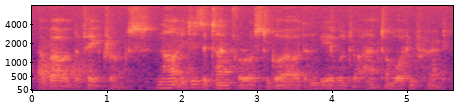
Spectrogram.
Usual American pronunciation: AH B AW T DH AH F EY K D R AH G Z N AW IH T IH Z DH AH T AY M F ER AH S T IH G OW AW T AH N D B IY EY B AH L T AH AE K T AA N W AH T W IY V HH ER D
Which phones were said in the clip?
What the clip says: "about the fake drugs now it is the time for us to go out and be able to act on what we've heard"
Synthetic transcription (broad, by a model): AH B AW T DH AH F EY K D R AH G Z N AW IH T IH Z DH AH T AY M F ER AH S T IH G OW AW T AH N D B IY EY B AH L T AH AE K T N W AH T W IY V HH ER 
